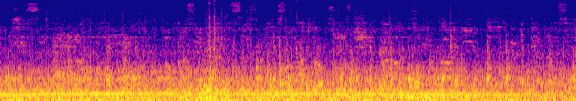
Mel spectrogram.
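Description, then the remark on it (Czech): A vehicle engine braking, slowing with the engine rather than the brakes: a steady low drone with a sustained tonal hum that holds nearly unchanged throughout, loud and continuous without breaks. “Víš, to je to, to brzdí motorem.”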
